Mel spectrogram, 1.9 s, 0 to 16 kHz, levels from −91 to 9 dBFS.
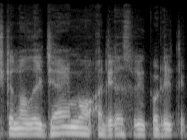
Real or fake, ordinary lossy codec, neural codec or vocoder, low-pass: fake; MP3, 96 kbps; codec, 44.1 kHz, 2.6 kbps, DAC; 14.4 kHz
